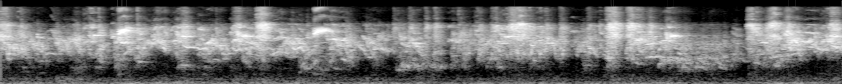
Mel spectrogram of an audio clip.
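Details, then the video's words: Chattering budgies: a continuous high twitter of overlapping chirps and scratchy squawks, broken by a few sharp whistled tweets and short lulls. "budgies sounds"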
